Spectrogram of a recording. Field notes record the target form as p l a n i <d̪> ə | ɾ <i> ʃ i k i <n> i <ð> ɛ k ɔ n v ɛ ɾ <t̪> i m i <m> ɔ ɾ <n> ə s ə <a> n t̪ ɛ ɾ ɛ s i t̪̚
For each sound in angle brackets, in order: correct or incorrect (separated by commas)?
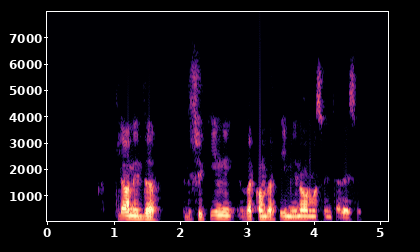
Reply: correct, correct, incorrect, correct, correct, incorrect, incorrect, incorrect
